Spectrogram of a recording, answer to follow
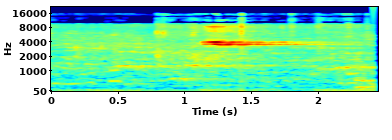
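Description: A basketball being dribbled on a hard outdoor court during a game, under spectators' voices, with a brief high steady tone just over a second in.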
